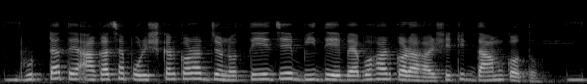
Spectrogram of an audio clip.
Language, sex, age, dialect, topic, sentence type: Bengali, female, 46-50, Standard Colloquial, agriculture, question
